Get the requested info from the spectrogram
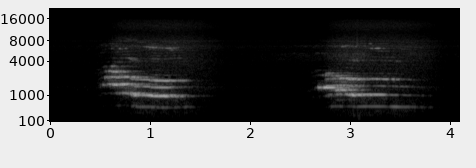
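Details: Two long, loud meows from a female domestic cat, a sound used to attract male cats; each lasts about a second with rich harmonics, separated by a short silent gap.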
